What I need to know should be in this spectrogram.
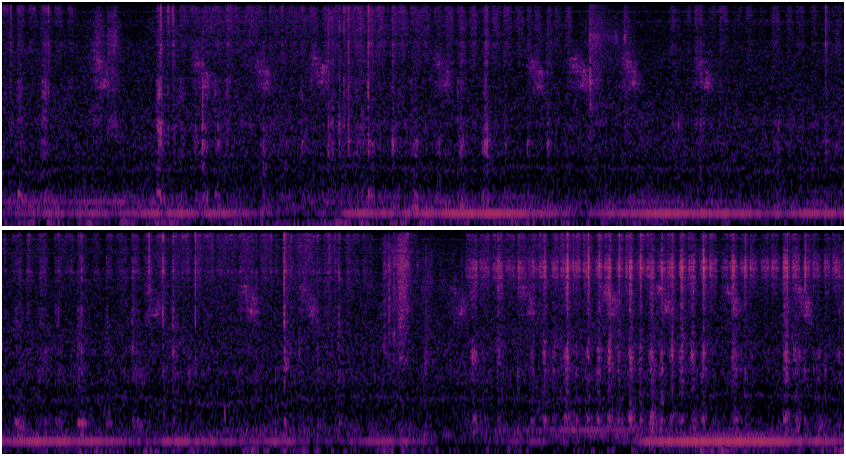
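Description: A wooden stylus scratches lightly on paper in short strokes.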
